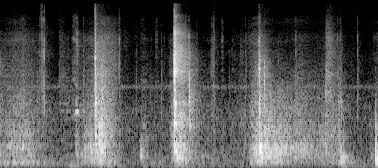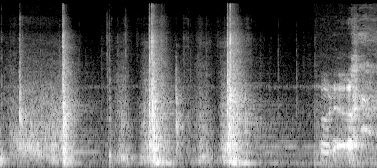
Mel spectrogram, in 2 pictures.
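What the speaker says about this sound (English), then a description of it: "I test fit one of the drawers to ensure that they're all going to fit before attaching the remaining slides" A wooden pantry drawer is test fitted onto drawer slides, sliding and knocking in a series of close wooden thunks and scrapes at an uneven pace, with occasional talk.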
